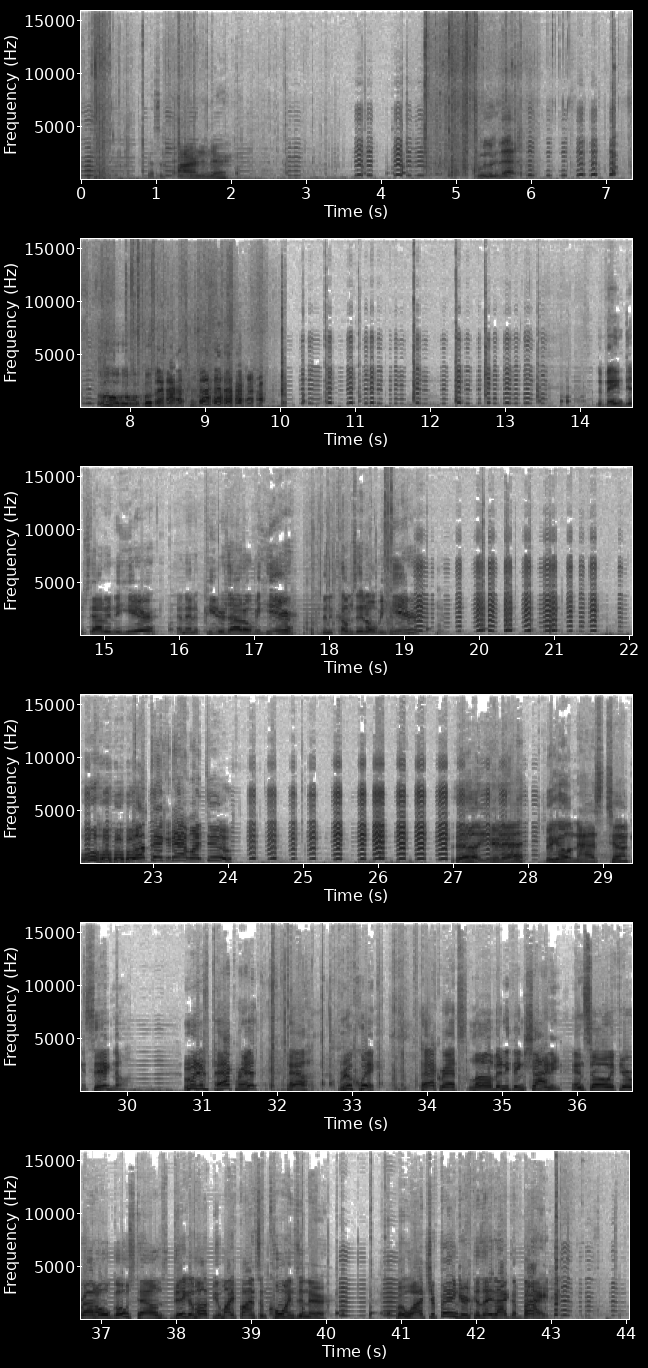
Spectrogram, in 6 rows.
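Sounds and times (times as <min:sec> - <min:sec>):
metal detector tones: 0:00.0 - 0:22.2, 0:23.2 - 0:29.2, 0:29.9 - 0:44.0
metal detector beeps: 0:35.4 - 0:43.6.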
